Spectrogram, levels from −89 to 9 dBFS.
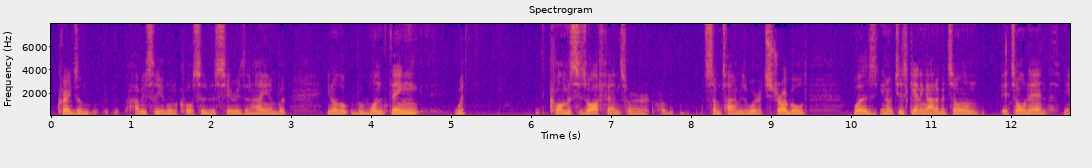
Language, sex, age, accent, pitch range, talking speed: English, male, 30-49, American, 115-135 Hz, 190 wpm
